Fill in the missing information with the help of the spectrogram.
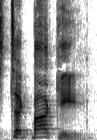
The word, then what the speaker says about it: tteokbokki: Yes, tteokbokki.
